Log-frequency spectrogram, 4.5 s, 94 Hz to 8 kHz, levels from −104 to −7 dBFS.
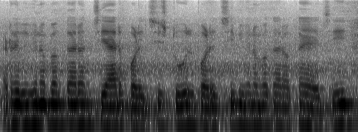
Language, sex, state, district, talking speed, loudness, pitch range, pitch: Odia, male, Odisha, Nuapada, 145 wpm, -14 LUFS, 110-120 Hz, 115 Hz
